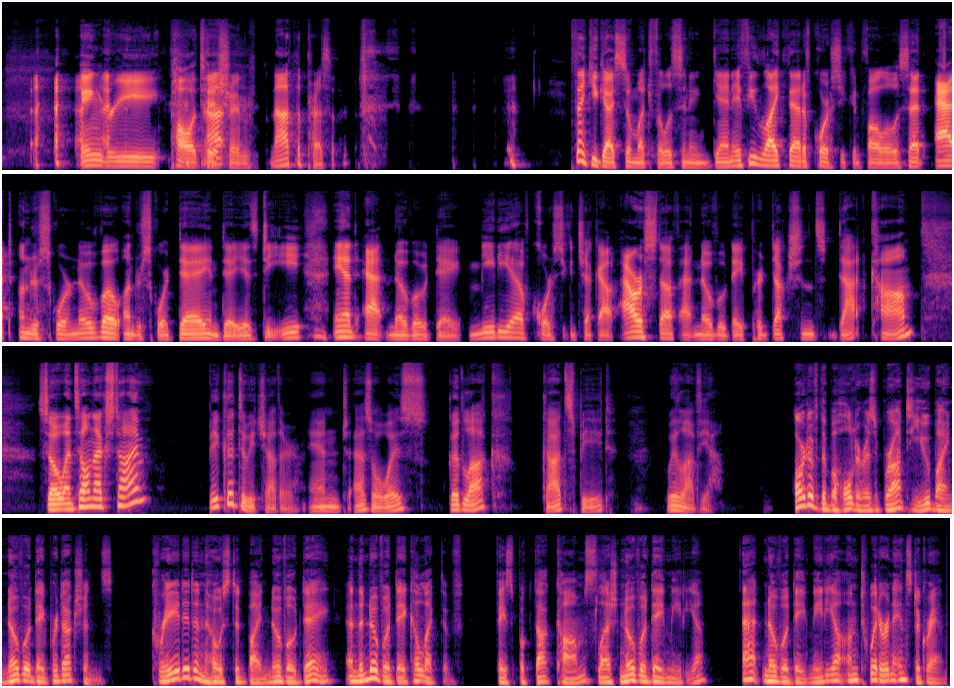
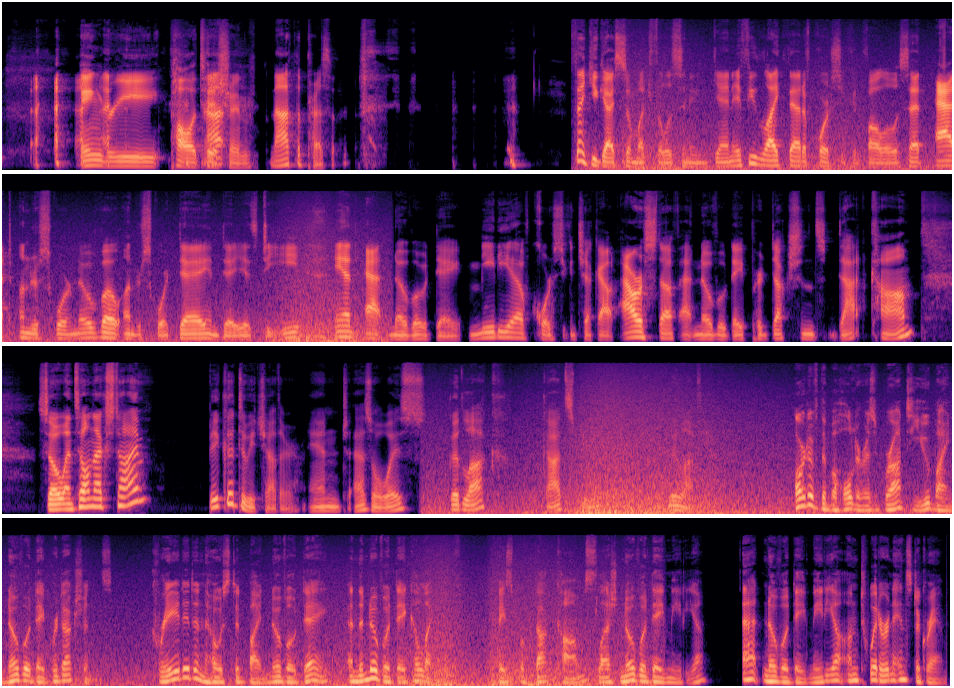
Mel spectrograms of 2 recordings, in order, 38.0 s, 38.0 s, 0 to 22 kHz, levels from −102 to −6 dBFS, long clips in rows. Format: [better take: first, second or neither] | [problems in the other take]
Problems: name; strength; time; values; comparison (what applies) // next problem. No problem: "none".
first | wind noise on the microphone; occasional gusts; from 5.5 to 13 s and from 23 to 35 s; 15 dB below the speech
